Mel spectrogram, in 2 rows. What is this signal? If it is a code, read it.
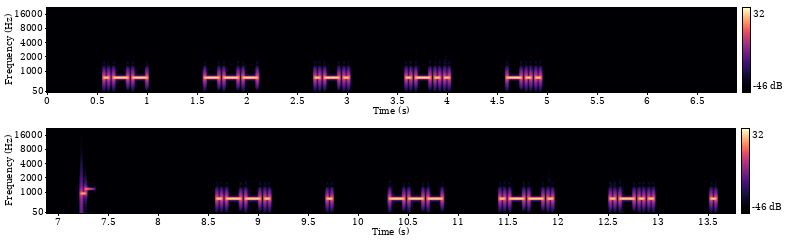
Morse code, heard as a keyed tone, about 25 wpm, spaced as for 12 wpm, 700 Hz. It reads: WORLD PEOPLE
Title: 4x Character Spacing - Top 200 Words - 25wpm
